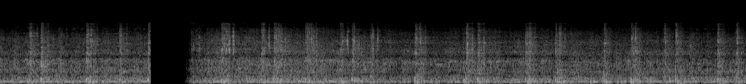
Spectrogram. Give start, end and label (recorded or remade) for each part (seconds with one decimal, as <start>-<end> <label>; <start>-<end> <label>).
0.0-2.5 recorded; 2.5-6.9 remade; 6.9-7.5 recorded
